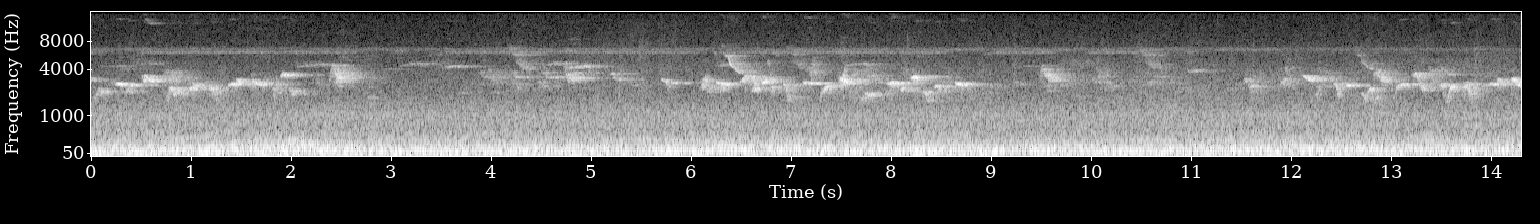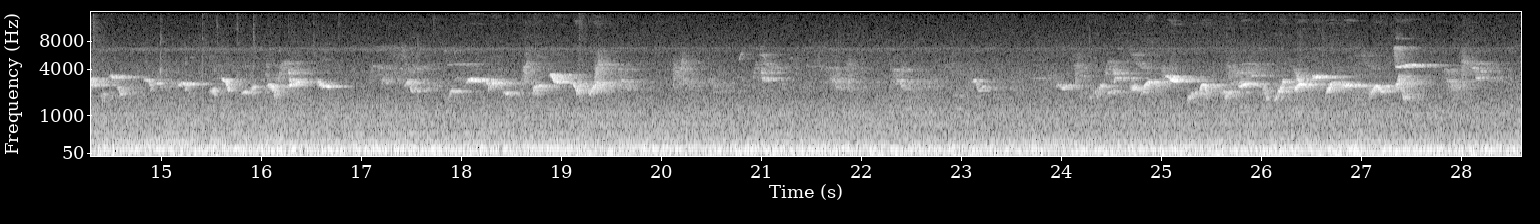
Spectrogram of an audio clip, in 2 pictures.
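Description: Small birds chirping in busy clusters of short, high notes, with brief lulls, over a steady low rumble of outdoor background noise.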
